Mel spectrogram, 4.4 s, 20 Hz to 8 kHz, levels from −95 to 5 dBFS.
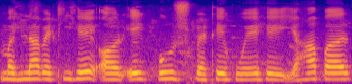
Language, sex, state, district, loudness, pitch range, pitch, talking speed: Hindi, female, Madhya Pradesh, Dhar, -15 LUFS, 205-220 Hz, 215 Hz, 150 wpm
